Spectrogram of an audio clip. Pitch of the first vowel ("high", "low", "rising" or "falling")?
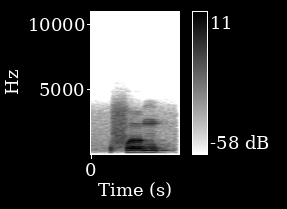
high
